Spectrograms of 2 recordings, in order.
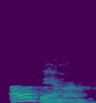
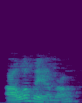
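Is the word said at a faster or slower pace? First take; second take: slower; faster. First: The word is said at a slower pace. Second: The word is said at a faster pace. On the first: "I'll do it a little bit slower" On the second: "I hope I didn't say this too fast"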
